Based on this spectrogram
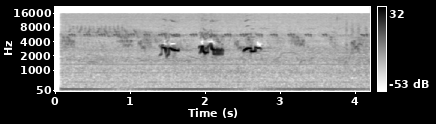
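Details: American robin singing near the Charlo osprey nest on June 10, 2020, at 11:57am MDT as an osprey returns; three short warbled phrases in quick succession mid-clip over a steady low hum.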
